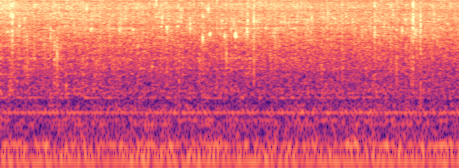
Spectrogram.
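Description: Finely chopped onions frying in a small amount of oil, giving a steady, close, dense sizzle that continues evenly throughout with no talk.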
